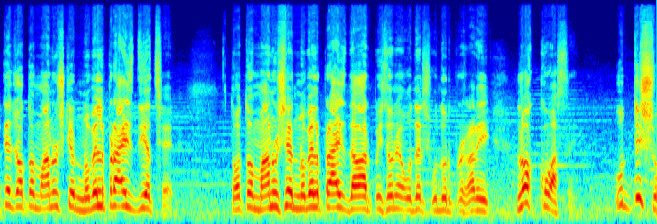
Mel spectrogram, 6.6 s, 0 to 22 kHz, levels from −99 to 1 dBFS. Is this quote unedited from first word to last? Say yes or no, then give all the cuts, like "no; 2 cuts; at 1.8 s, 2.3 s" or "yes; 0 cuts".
yes; 0 cuts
